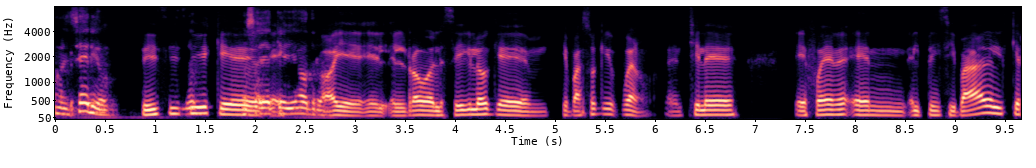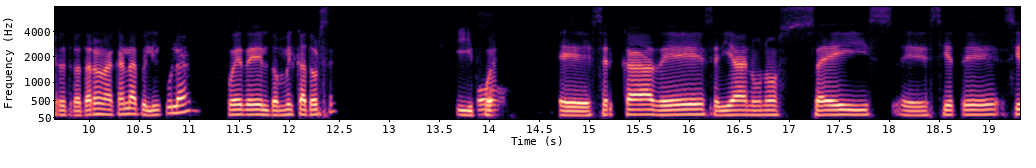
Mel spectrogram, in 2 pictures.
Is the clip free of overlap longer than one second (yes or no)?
no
